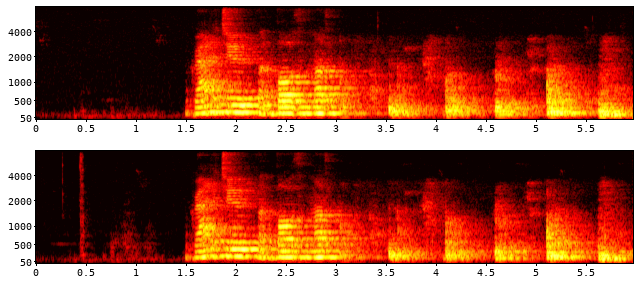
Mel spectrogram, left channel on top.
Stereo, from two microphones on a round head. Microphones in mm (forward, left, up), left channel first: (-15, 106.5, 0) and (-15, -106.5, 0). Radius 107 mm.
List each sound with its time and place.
1.5 s a man speaking: 15° right (ahead or behind), 0.6 m
3.0 s footsteps: 10° left (ahead or behind), 0.7 m; by 5.9 s 65° right (ahead or behind), 1.5 m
